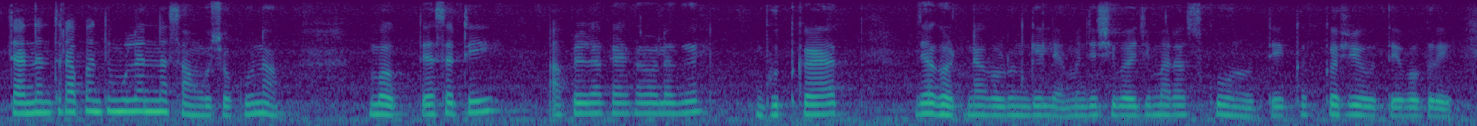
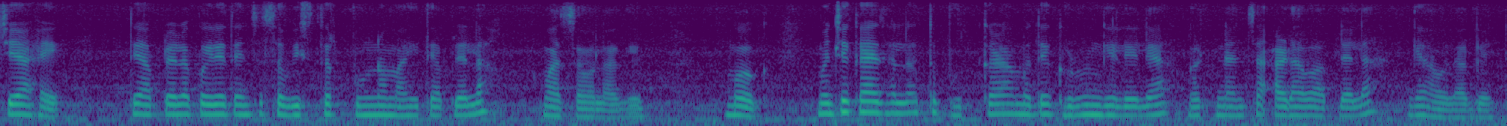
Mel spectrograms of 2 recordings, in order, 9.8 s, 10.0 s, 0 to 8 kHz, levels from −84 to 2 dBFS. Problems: none marked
